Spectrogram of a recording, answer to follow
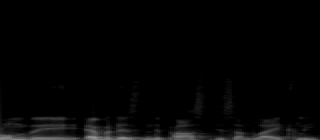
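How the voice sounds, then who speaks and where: A man talks at a moderate pace. His pitch is fairly low and swings very widely. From Uganda. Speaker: political analyst. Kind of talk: studio panel discussion. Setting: studio. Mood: critical, analytical. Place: studio. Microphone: lapel.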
